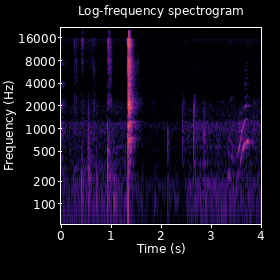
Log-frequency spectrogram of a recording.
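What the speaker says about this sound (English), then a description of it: "Shotgun." Airsoft shotgun fired once, a single sharp crack standing out amid scattered small clicks and taps, with a brief voice-like chirp near the end.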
